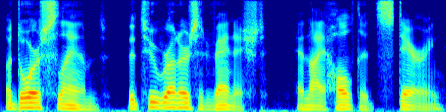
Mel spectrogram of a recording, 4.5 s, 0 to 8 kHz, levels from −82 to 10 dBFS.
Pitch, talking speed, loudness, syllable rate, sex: 95 Hz, 160 wpm, -19 LUFS, 4.6 syllables/s, male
